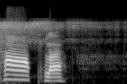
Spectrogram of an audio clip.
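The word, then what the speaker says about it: Qapla': It is pronounced Carpler. Carper. And it's Klingon for success.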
